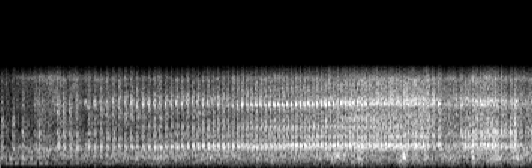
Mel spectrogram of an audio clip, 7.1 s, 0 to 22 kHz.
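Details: 2005 Mazda 3 after a burnout failed a connecting rod bearing: fast steady metallic knock about four per second hammers over the engine while driving, with some power loss; rod knock.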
